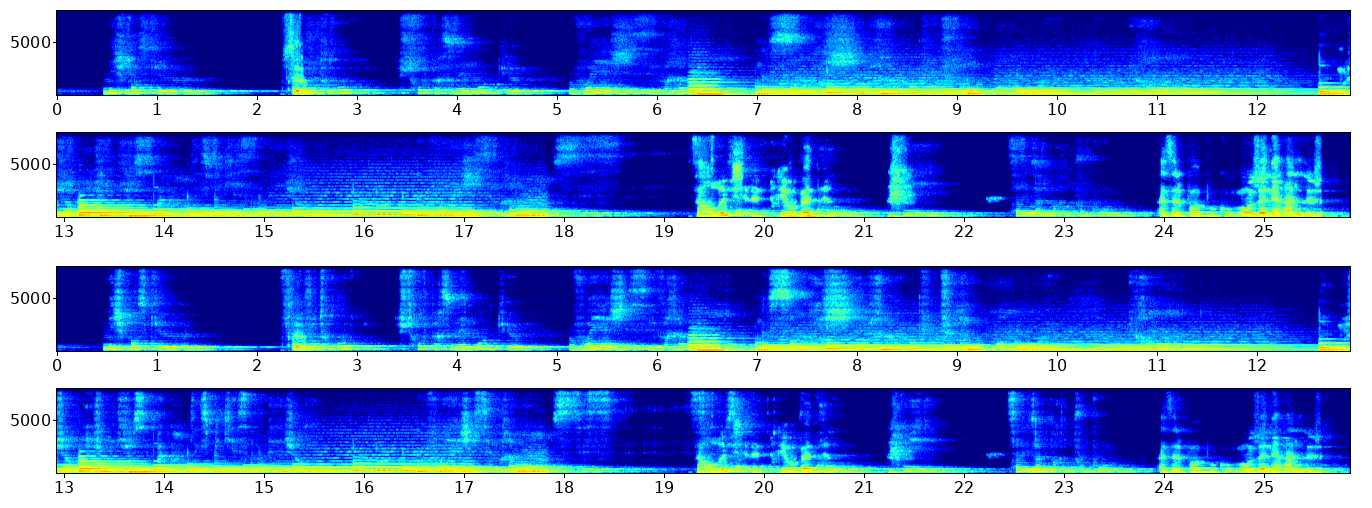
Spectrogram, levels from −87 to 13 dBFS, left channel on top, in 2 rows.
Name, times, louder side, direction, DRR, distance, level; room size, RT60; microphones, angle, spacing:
voice 1, 0.5-1.4 2.3-2.9 3.4-4.7 5.1-6.8 7.1-10.1 10.7-11.3 12.6-15.4 16.5-18.4 19.4-19.8 20.4-20.8 21.4-21.7 22.5-23.5, equal, 55° right, 7.1 m, -29 dB
sound 1, 6.3-17.9, equal, 5° left, 0.7 m, -21 dB
voice 2, 19.3-20.7 21.2-21.4 24.0-25.6, left 3 dB, 65° left, 0.7 m, -22 dB
27.5 x 18.5 x 9.9 m
head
